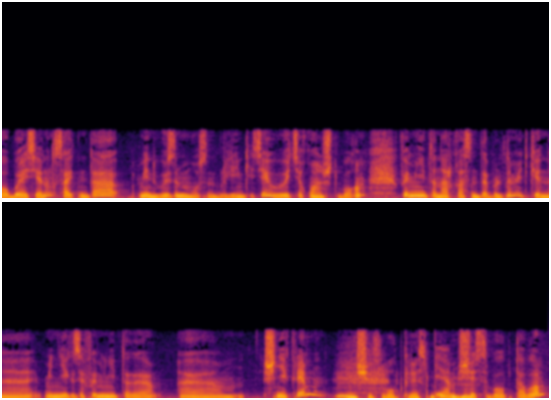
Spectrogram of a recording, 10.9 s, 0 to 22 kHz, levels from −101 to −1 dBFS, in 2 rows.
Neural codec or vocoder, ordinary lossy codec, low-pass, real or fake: none; none; none; real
